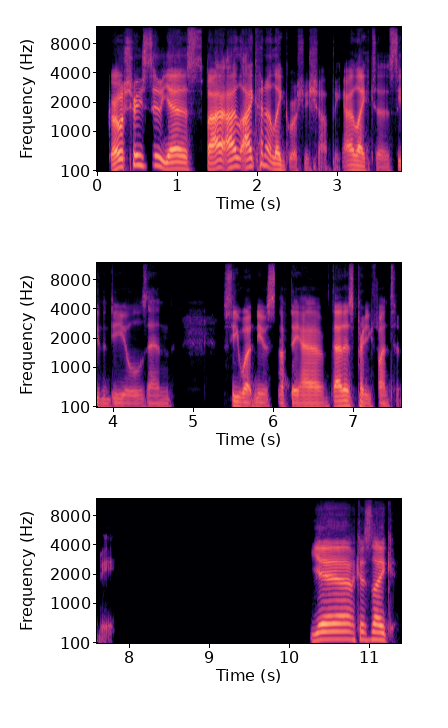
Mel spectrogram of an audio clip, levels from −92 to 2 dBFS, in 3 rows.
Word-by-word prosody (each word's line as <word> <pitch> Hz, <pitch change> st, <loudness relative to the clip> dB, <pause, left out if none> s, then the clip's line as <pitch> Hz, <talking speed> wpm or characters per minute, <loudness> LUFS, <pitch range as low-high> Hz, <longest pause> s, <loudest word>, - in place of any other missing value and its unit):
Groceries 215 Hz, +3 st, +2 dB
too, 220 Hz, -2 st, -1 dB
yes, 145 Hz, -2 st, +2 dB
but -, -, +4 dB, 0.2 s
I 180 Hz, -, +5 dB, 0.2 s
I 195 Hz, -, +2 dB
kinda -, -, -4 dB
like 125 Hz, -4 st, 0 dB
grocery -, -, -13 dB
shopping, -, -, -13 dB
I 115 Hz, +1 st, -2 dB
like 105 Hz, -4 st, 0 dB
to 90 Hz, -1 st, -14 dB
see 100 Hz, +4 st, -9 dB
the 90 Hz, -, -14 dB
deals 90 Hz, +1 st, -12 dB
and 90 Hz, -1 st, -13 dB, 0.6 s
see 110 Hz, -, -7 dB
what 100 Hz, -2 st, -3 dB
new 100 Hz, 0 st, -7 dB
stuff 95 Hz, 0 st, -9 dB
they -, -, -3 dB
have, 95 Hz, +1 st, -3 dB
that 115 Hz, +1 st, +1 dB
is 120 Hz, -2 st, -1 dB
pretty 95 Hz, -4 st, -6 dB
fun 90 Hz, 0 st, -8 dB
to -, -, -19 dB
me. -, -, -19 dB, 2.5 s
Yeah, 175 Hz, +3 st, +5 dB
cause 170 Hz, 0 st, -5 dB
like, 170 Hz, -4 st, +1 dB
110 Hz, 170 wpm, -21 LUFS, -, 2.5 s, I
